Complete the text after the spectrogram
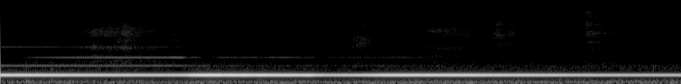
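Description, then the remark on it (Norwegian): A tuning fork rings with a steady, pure mid-pitched tone that holds loud and unwavering for several seconds, with faint higher overtones and a low background rumble beneath it. “som har det samme materiell, materialet og er helt lik, på en måte den samme ånd i seg, så begynner den neste stemmegaffelen å synge med uten at noen har vært og dunka i den.”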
